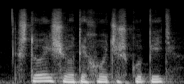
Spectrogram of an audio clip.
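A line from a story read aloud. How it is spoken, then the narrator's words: Plain. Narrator (Russian): спросила Донь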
